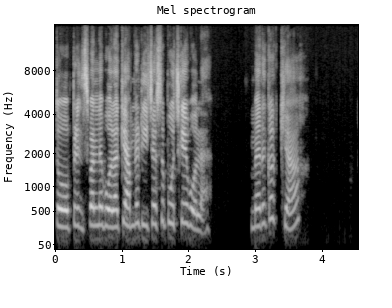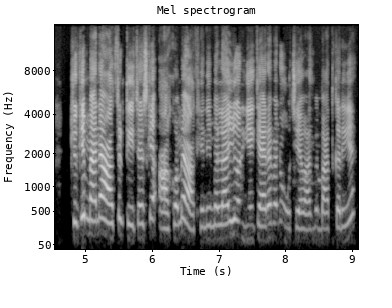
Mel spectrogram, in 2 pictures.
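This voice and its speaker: A woman's voice: high-pitched, quick pace, no echo, studio quality. A teenage girl tells a story about her school in a casual way, acting out the voices of the people in it. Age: teens. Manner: animated, acts out quoted voices.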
